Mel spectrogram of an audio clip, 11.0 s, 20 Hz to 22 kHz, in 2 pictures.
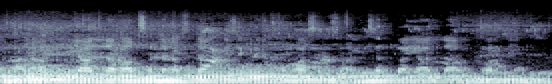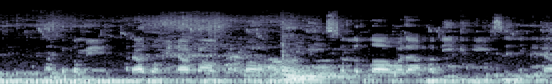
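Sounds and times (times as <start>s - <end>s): man reciting a prayer: 0.0s - 5.3s, 6.0s - 11.0s.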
